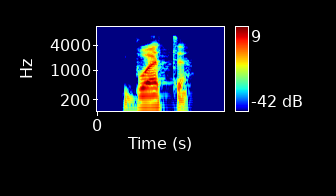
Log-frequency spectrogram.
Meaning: plural of boite
- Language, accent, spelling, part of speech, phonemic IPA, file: French, France, boites, noun, /bwat/, LL-Q150 (fra)-boites.wav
